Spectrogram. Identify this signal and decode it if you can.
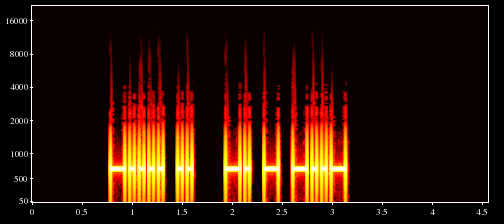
Morse code, heard as a keyed tone, about 25 wpm, 700 Hz. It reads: 6I NTX
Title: Winter Field Day Exchanges 25wpm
